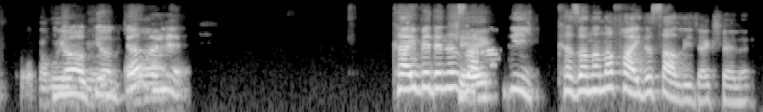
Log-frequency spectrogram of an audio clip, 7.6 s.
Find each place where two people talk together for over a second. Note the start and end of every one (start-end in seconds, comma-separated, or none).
0.5-1.7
